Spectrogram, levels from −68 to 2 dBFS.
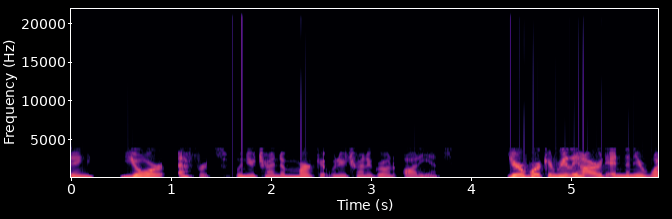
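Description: Across this speech clip, a steady stream of sharp little ticks of uneven strength runs from 0.11 s to 5.85 s, coming roughly every 50 ms, well over a hundred in all. These are word clock ticks. The receiving device runs on its own clock rather than locking to the digital sender's, and with a mismatch somewhere around 500 parts per million, the clocks slip past each other again and again, each time dropping or repeating a single sample. The call-path band limit at 4 kHz, consistent with G.711 mu-law, is also audible.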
